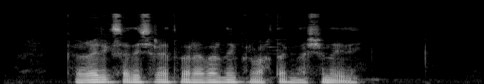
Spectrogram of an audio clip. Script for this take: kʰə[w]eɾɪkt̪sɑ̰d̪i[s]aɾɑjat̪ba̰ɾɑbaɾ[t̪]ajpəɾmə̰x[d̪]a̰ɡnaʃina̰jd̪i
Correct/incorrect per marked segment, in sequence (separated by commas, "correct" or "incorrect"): incorrect, incorrect, incorrect, incorrect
